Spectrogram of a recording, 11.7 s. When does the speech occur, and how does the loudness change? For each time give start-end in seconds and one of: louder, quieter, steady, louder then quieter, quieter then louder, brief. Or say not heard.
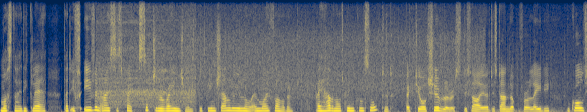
0.0-11.7 steady.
